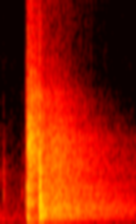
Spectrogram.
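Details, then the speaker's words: Hardinge Model HC automatic chucking lathe spindle brake: sharp double clack as brake grabs, then fading metallic ring as spindle stops; normal brake engagement, tightness not checked. "That was the brake we heard, so brake on, brake off."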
